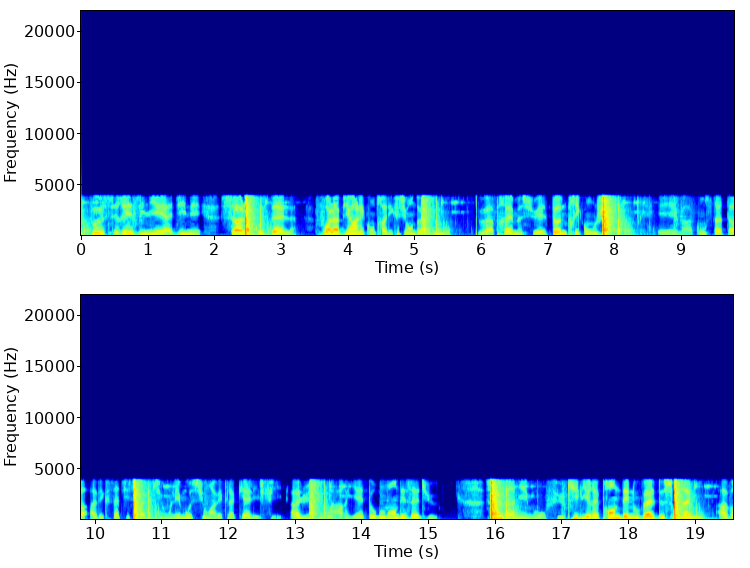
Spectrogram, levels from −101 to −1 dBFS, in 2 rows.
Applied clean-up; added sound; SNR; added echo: none; Shatter; -3 dB; none.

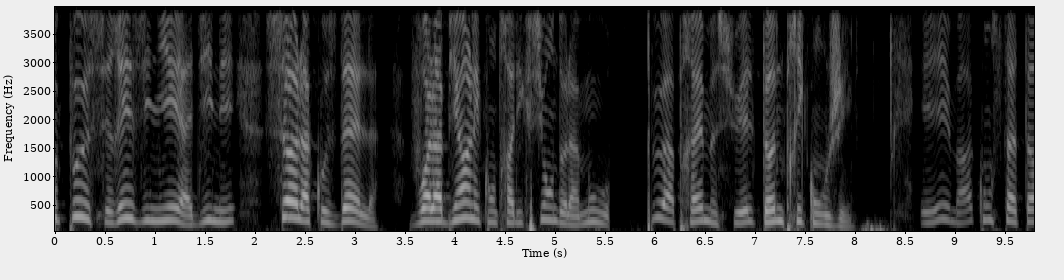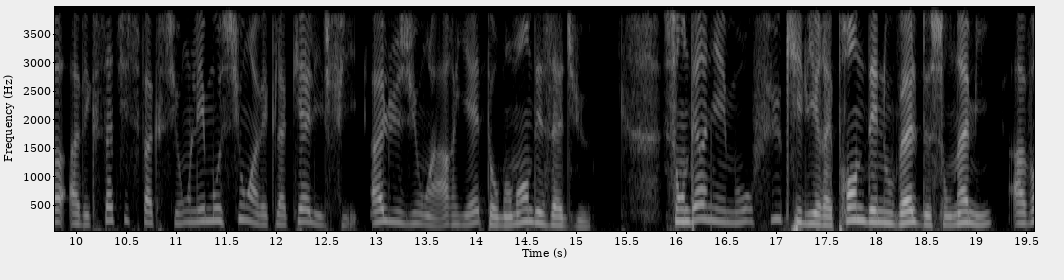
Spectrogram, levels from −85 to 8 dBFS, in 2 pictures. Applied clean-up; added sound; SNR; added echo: none; none; none; none.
